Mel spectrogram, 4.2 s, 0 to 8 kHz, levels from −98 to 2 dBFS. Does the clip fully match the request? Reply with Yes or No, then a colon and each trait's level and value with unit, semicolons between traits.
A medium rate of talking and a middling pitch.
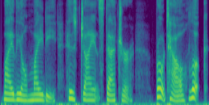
No: slow, 85 wpm; medium, 160 Hz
